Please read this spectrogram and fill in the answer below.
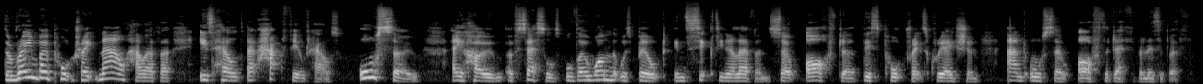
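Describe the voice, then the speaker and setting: A woman in her thirties with a stuffy, congested nose and a sore throat, her voice sitting a little low. She explains history in a measured, articulate, enthusiastic way, talking straight to a camera in her book-lined study. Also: fairly bright tone. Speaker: history educator and channel host. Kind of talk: scripted history lecture to camera. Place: home study with bookshelves, indoors.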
